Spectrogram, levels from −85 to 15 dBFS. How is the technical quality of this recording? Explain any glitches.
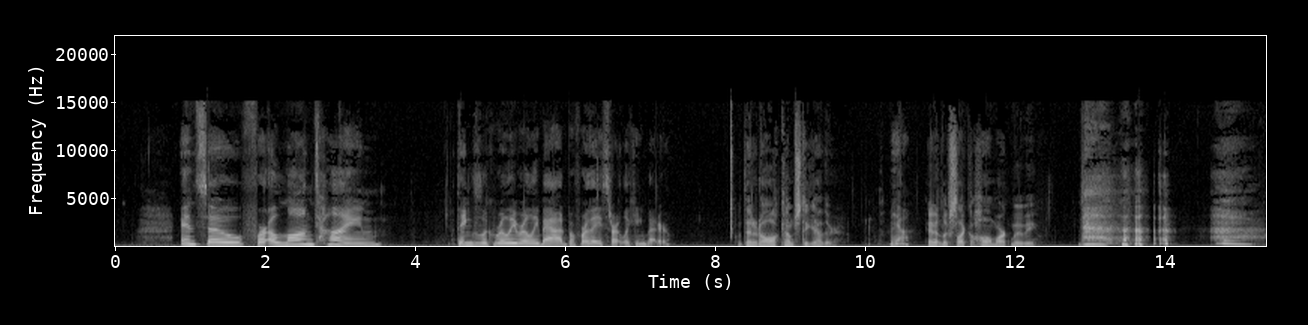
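No glitches turn up anywhere in this speech recording on listening, so there is nothing to explain.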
